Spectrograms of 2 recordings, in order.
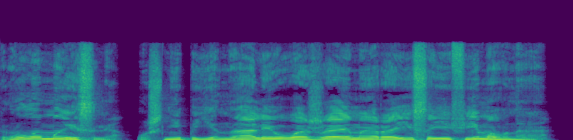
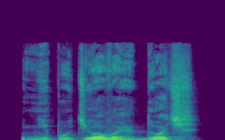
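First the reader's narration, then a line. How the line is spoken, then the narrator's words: Confused questioning. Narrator (Russian): Растерянно переспросил Данилов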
